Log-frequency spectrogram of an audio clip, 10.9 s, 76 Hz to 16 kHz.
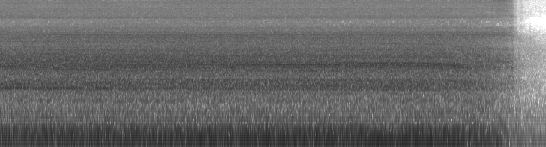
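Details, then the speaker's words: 1977 Buick LeSabre engine idles steadily but slightly rough for about ten seconds, then fades and stalls, perhaps from lack of fuel, after fuel was added and poured into the carburetor. The fuel pump is brand new, so the owner suspects a clogged sending unit. "and she just died on me. So I'm really thinking either the sending unit is completely clogged over on her, or because the fuel pump is actually brand spanking new on"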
